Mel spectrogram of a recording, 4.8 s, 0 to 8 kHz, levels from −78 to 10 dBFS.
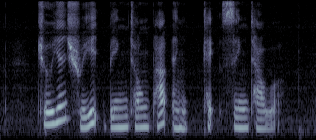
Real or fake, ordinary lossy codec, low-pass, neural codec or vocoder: real; none; none; none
